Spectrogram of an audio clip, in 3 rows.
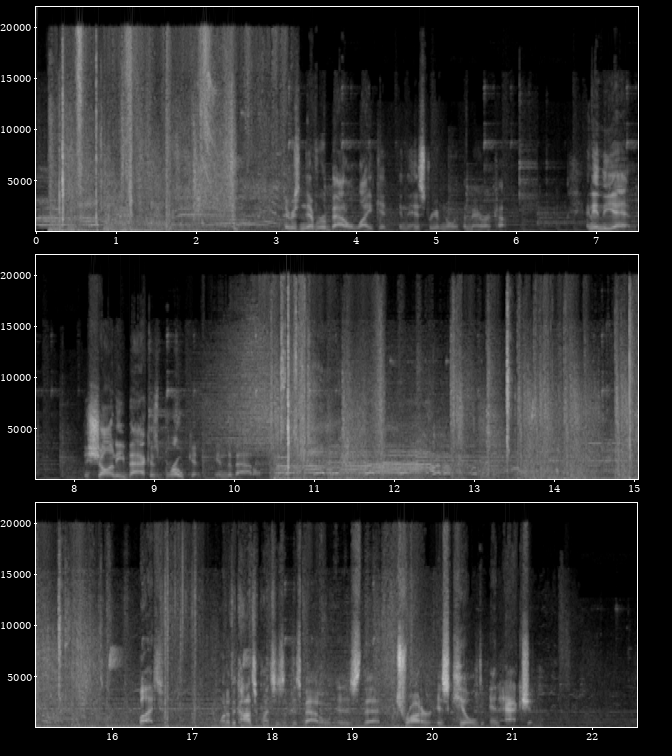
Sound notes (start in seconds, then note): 0.1 gunfire; 10.6 gunfire; 10.6 yelling; 12.7 gunfire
